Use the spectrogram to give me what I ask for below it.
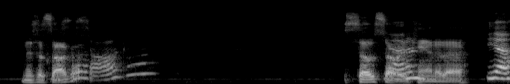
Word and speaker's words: Mississauga: mississauga it's like mississippi it's like mississippi it's like m-i-s-s-i-s-s and then it's a-u-g-a all right mrs so mississauga mississauga saga so sorry canada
